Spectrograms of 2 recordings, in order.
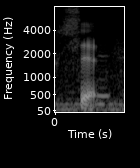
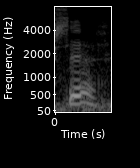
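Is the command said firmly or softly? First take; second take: firmly; softly. First: The word is said firmly, with force. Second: The word is said softly, without force. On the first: The speaker calls it right. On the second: The speaker calls it wrong. "So if you say"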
